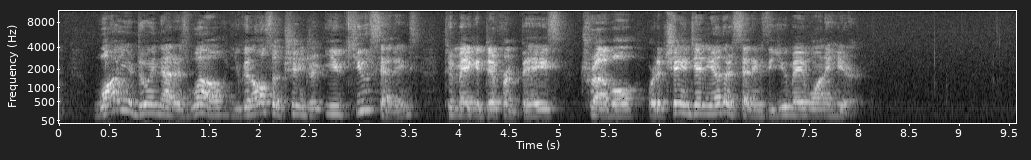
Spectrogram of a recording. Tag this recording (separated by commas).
Speech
